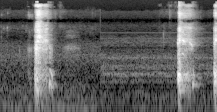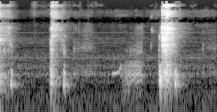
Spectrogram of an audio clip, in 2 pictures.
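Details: Female sneezing during a bad cold: five abrupt, explosive sneezes, some in quick succession, with a faint hum in the room between them.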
